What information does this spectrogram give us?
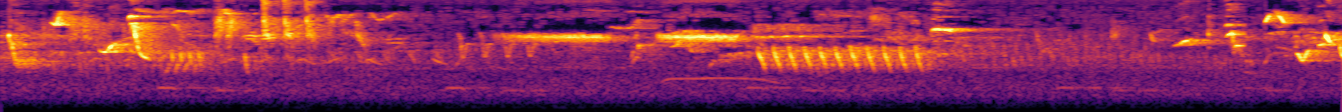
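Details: Many birds singing in a forest during a walk: bright high twitters and fast trills overlap, a steady whistled tone near the middle, then a rapid pulsed rattle, with soft low notes repeating beneath.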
